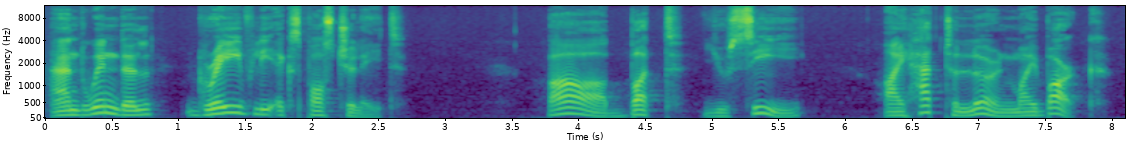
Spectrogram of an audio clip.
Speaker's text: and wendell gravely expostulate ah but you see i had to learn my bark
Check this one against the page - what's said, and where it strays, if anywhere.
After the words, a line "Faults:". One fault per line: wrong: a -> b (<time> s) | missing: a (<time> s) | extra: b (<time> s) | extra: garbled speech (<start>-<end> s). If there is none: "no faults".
and wendell gravely expostulate ah but you see i had to learn my bark
Faults:
no faults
